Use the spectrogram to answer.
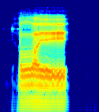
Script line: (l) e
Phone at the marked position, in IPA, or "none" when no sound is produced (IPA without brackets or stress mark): lˠ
